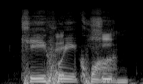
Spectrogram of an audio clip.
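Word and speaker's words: Ke Huy Quan: Ki-Hui Kwan.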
